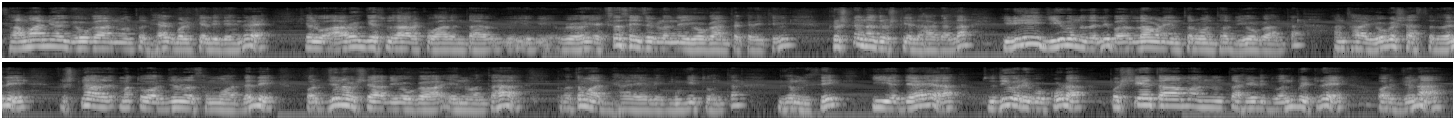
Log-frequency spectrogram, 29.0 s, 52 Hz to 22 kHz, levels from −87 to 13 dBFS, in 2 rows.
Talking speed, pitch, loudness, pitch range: 95 wpm, 155 Hz, -20 LUFS, 140-175 Hz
